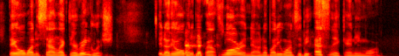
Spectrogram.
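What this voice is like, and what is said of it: Brooklyn accent. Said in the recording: “Why don't you lose your Brooklyn accent? You're so Brooklyn.”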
